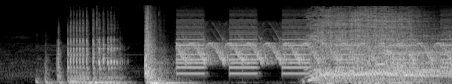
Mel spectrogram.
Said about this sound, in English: Particularly don't touch any of the cars. Those alarms are sensitive as shit.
